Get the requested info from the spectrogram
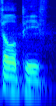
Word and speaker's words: Phillippe: It's about Ryan Phillippe, and I'm going to go with Phillippe. That's how we say his name in my book.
